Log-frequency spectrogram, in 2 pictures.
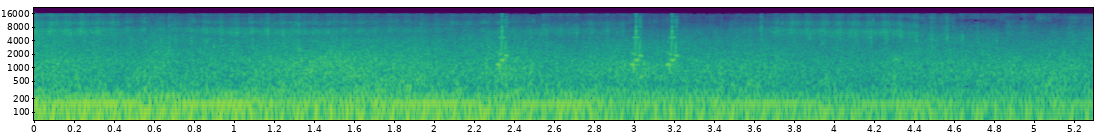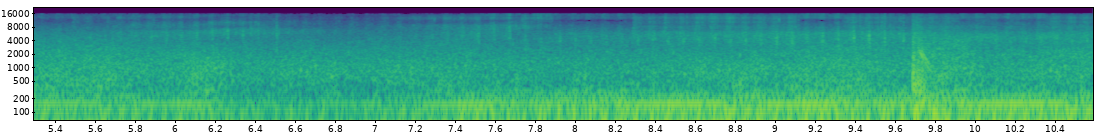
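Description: Surf washes steadily onto a shore.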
